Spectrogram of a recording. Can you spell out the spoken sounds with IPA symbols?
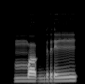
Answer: mʌɡri

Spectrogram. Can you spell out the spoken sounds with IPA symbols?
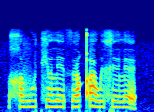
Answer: χəvut͡ʃəle θøqʼɛ wɪxɾɪlɛ

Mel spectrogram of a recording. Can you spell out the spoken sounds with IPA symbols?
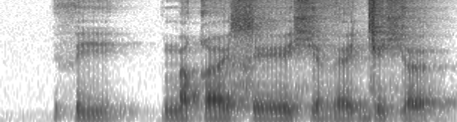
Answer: θi | mɛqeːɬeːçɛ ðɛ ɟeçɜ

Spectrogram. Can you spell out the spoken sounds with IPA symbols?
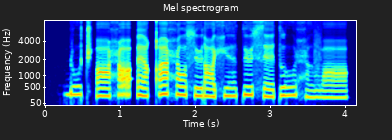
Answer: ɖo̤˧t͡ʃʼɑ˩ħɑ̰˥ ʔɛ˩ qʼɛ˥ħɔ˧sy˩ ɾɑ˩xʲɛ̤˧t̪y˧ se˩tlo̤˥ħə̤˩ vɑ˩

